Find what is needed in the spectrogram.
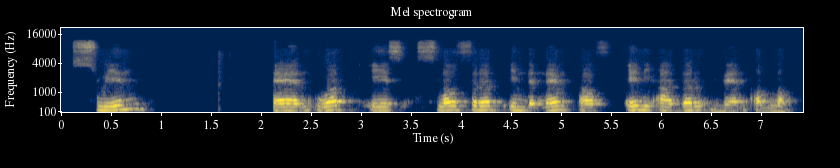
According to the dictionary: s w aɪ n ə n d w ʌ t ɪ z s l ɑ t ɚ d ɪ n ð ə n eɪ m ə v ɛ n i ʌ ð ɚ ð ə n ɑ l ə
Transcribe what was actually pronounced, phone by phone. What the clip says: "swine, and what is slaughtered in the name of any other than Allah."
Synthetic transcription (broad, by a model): s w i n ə n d w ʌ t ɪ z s l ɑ s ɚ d ɪ n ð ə n eɪ m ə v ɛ n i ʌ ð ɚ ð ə n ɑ l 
